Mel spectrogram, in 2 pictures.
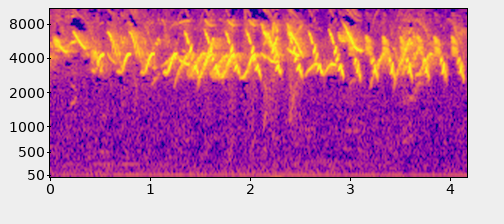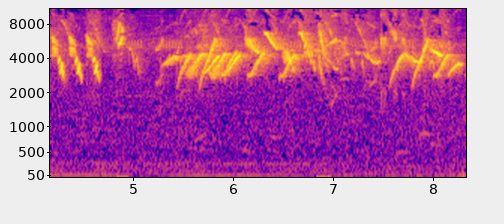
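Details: Double-collared seedeaters (coleiro) in a dense excited chorus for warming up and training birds, mixing song variants (grego, viviti, flauteado): rapid high twittering and slurred notes almost unbroken, pausing briefly near the middle.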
